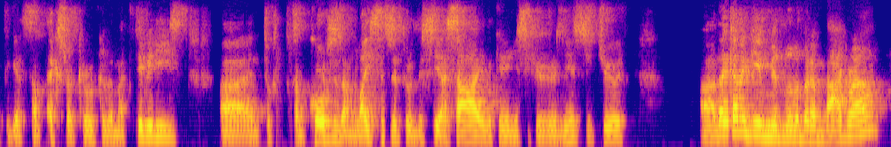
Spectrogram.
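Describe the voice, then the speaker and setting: A man's voice: mid-range voice, darkish tone. A man in his forties, raised in Tunisia, answering interview questions about his career in finance, with many fillers and restarts. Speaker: guest, sales manager in finance. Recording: roomy, dull lo-fi sound.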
